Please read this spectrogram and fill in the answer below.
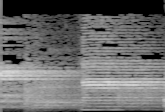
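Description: A high, steady whistle tone, then about a second in the gym's electronic horn sounds a steady buzzing tone for about a second, the signal for a substitution.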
